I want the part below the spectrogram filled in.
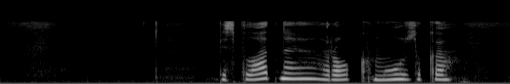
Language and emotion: Russian, neutral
